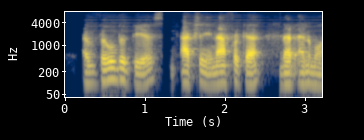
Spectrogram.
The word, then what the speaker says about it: wildebeest: If you took it right to English, it would be wild beast. But nobody calls it a wild beast. That sounds very strange. Wildebeest. Wildebeest. Yes. This is the correct pronunciation.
